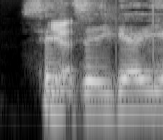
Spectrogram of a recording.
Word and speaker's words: Sansego: You know, you've got the, like you said, you've got the Sansego. Did I say that right? Sansego. – Sansego. Yeah.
